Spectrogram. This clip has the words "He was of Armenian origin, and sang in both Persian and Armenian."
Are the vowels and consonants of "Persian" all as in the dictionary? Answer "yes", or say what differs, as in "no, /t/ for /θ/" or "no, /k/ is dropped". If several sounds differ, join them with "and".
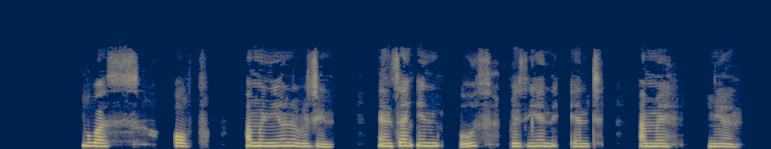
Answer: no, /s/ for /ʒ/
